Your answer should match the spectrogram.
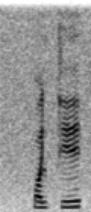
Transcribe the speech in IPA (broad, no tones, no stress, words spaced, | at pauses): k͡pɔlʲkɪ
